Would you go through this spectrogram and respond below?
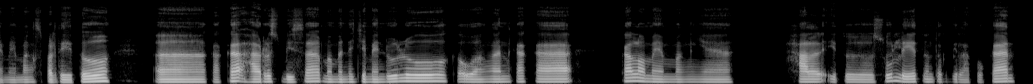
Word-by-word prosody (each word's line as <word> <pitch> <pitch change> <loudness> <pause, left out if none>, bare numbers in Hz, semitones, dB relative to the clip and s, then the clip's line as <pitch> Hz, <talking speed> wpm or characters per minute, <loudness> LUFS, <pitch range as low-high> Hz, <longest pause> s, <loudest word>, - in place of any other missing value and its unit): memang 110 +1 -6
seperti 110 0 -2
itu, 120 - +1 0.7
eee, 115 0 +4
Kakak 145 +8 +2
harus 130 +2 +2
bisa 115 +4 -2 0.2
memanajemen 120 0 -3
dulu 150 +1 +4
keuangan 125 0 -1
Kakak, 125 -1 +1 0.5
kalau 155 0 +3
memangnya, 115 -1 -5 0.6
hal 120 0 +3
itu 115 -2 -4
sulit 130 -1 -2
untuk 120 -1 -9
dilakukan, 115 +5 -2
120 Hz, 105 wpm, -21 LUFS, 115-130 Hz, 0.7 s, eee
